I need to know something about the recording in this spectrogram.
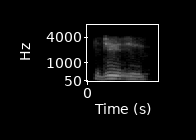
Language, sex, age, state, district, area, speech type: Hindi, male, 30-45, Uttar Pradesh, Sitapur, rural, conversation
